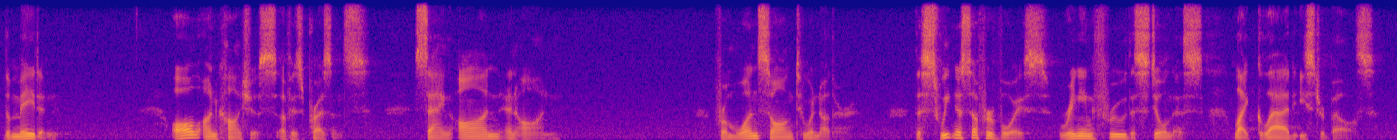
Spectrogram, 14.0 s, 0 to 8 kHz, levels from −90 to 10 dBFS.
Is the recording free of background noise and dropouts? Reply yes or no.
yes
